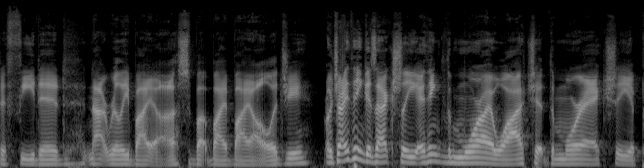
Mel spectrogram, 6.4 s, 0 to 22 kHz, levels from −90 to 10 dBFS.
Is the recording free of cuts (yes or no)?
yes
